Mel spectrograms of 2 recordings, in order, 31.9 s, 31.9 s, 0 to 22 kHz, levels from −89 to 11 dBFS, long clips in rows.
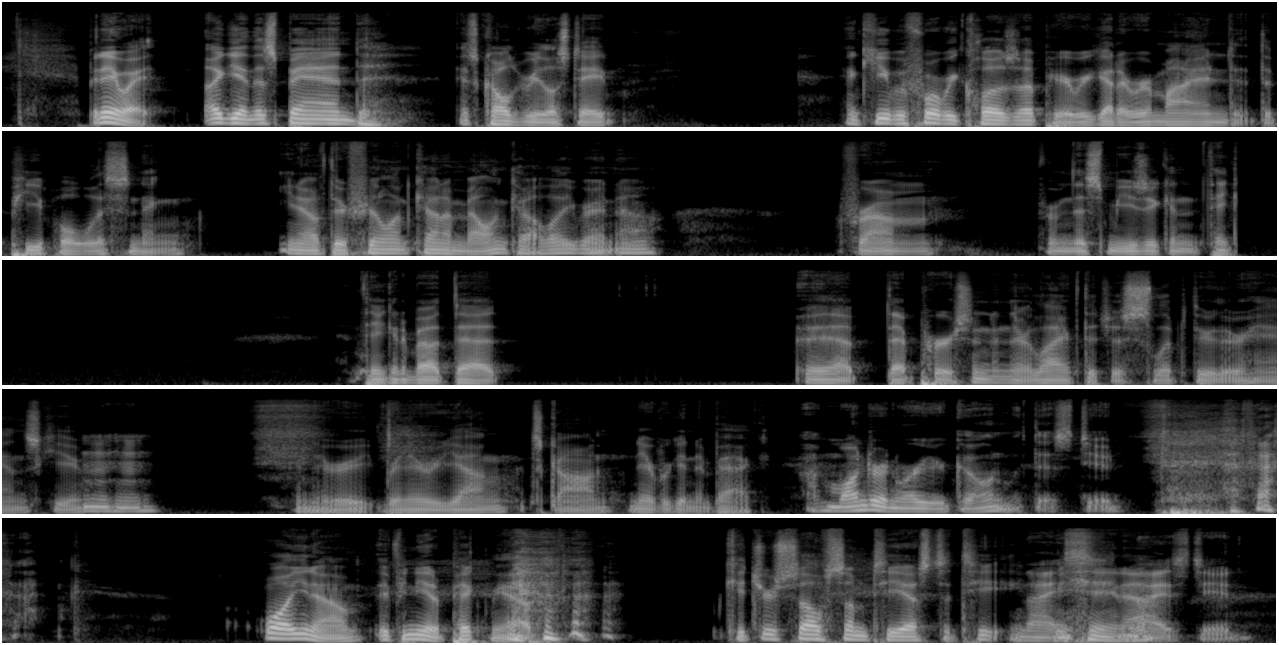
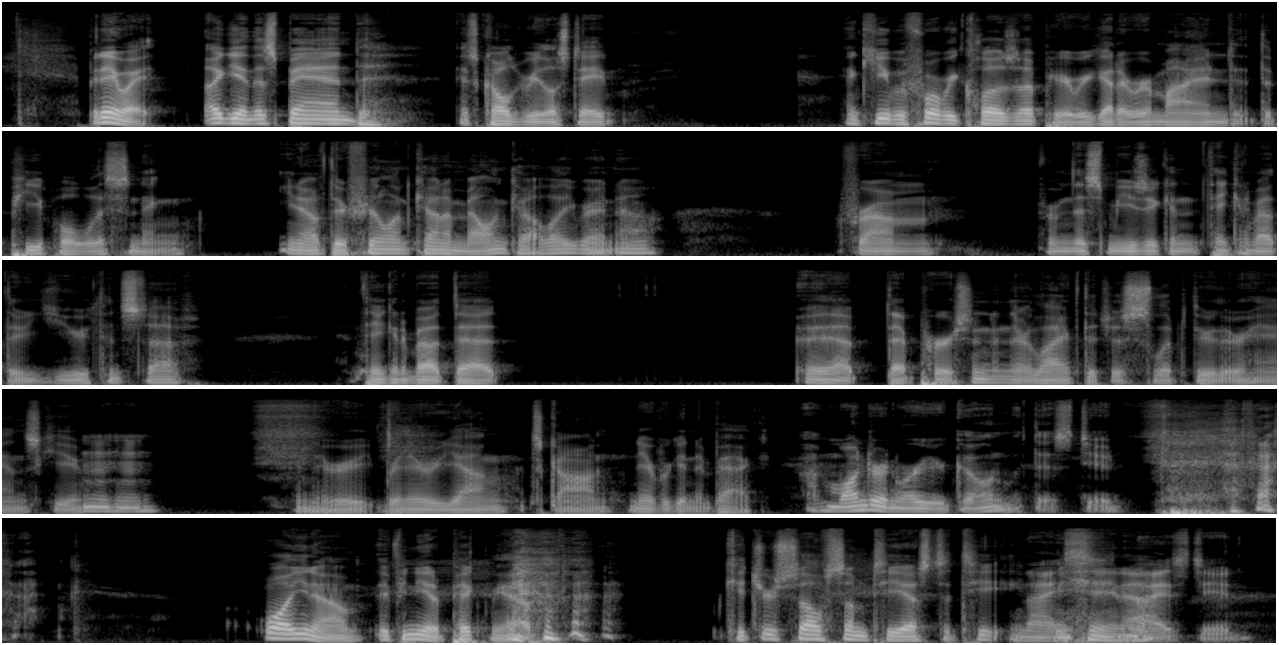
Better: second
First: audio cutting out; at 13 s for 1 s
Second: none

